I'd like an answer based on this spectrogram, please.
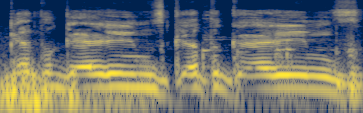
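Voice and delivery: bad put-on Austrian-accented bodybuilder voice. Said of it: "that's a terrible Arnold Schwarzenegger, uh, impersonation".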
